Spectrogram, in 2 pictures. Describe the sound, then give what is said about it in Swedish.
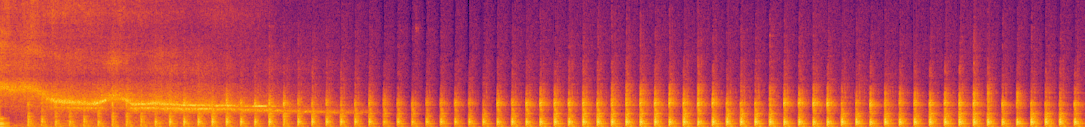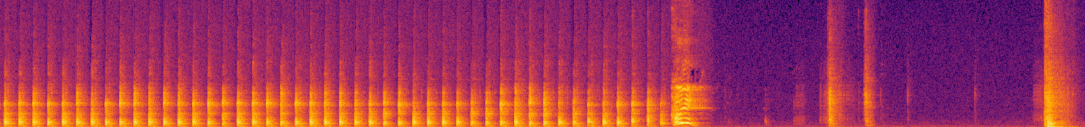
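Rapid, steady knocking on the wooden door of a small cottage keeps up for about twenty seconds, loud, then breaks off, leaving a few scattered single thuds in near silence. “Plötsligt fick han se ett litet torp. Han knackade på.”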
